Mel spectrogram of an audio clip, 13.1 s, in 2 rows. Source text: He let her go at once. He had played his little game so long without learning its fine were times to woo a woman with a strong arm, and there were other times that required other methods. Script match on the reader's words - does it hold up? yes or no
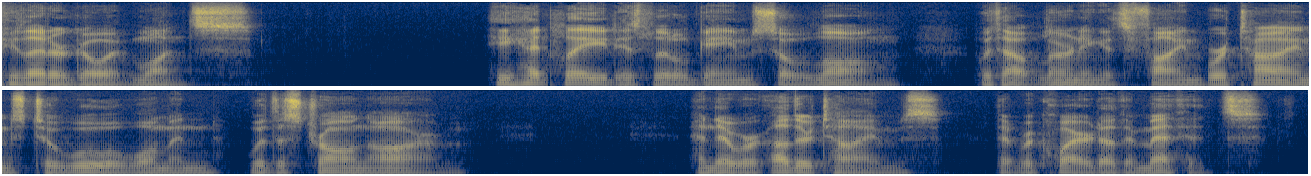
yes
